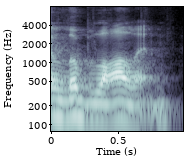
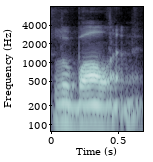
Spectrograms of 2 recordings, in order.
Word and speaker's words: Lubalin: avangard was it was actually designed by herb lubalin I think that's how he pronounced the name it looks like luin but it's actually pronounced lubalin and and I thought it what is that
